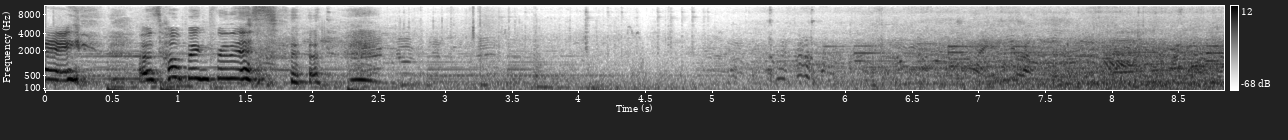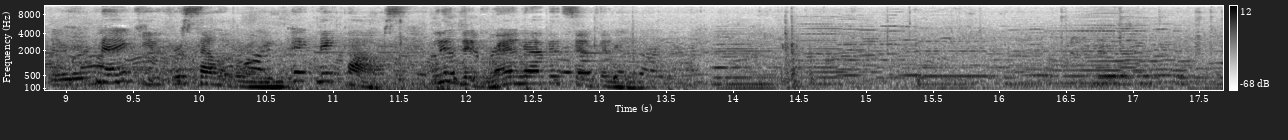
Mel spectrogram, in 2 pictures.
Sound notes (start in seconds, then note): 4.7 crowd chattering indistinctly; 6.5 bells ringing; 14.6 upbeat music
